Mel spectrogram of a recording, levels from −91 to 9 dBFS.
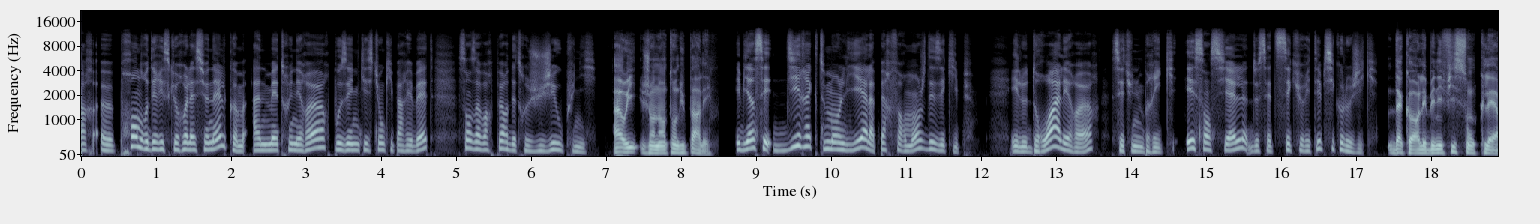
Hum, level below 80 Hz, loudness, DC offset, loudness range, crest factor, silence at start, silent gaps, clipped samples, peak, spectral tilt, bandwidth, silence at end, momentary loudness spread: none; -52 dBFS; -23 LUFS; under 0.1%; 3 LU; 20 dB; 0 s; 8.49-8.71 s; under 0.1%; -4 dBFS; -5 dB/octave; 13.5 kHz; 0 s; 9 LU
